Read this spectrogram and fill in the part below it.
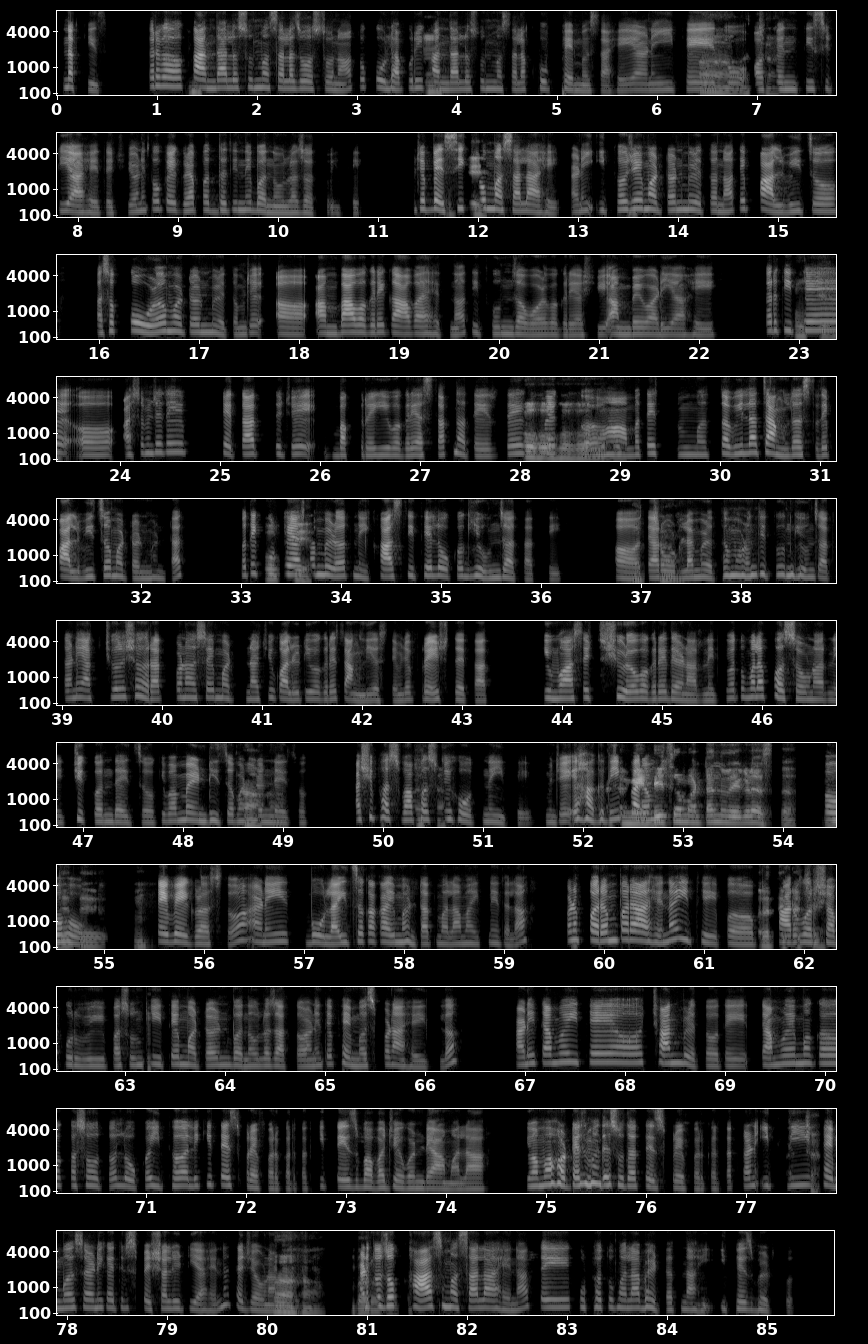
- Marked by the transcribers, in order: in English: "फेमस"; in English: "ऑथेंटिसिटी"; tapping; laughing while speaking: "म्हणून तिथून"; in English: "फ्रेश"; other background noise; chuckle; in English: "फेमसपण"; chuckle; in English: "फेमस"
- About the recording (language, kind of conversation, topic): Marathi, podcast, तुमच्या घरच्या रोजच्या जेवणात कोणते पारंपरिक पदार्थ नेहमी असतात?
